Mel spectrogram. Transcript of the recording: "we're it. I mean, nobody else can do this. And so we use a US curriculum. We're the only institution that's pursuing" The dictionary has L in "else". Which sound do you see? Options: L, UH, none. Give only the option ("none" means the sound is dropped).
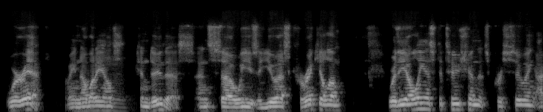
L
